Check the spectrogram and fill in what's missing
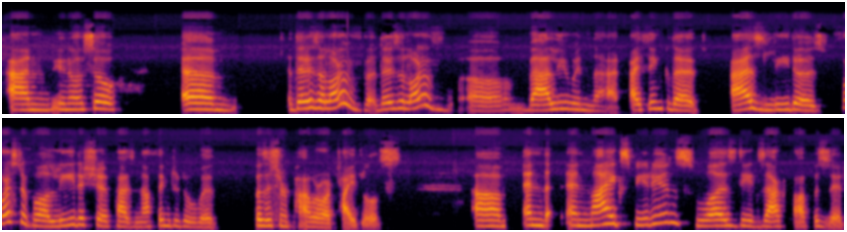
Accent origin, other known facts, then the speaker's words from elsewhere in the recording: India; English is a second language; moved away as an adult; now in Virginia, United States; I'm born and raised in India. Lived in different parts of India before moving here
